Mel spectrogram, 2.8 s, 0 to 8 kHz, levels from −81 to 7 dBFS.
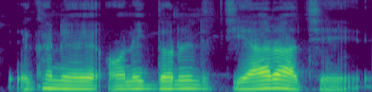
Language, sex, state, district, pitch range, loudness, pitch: Bengali, male, Tripura, West Tripura, 115-130 Hz, -15 LUFS, 120 Hz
